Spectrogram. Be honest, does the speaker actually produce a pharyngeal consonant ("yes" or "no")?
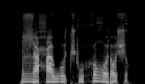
yes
